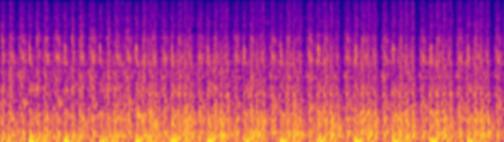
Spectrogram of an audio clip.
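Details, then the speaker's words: Diesel ute ("Clifford") cold start: an uneven, loose clatter of roughly two beats a second that won't settle, misfiring badly while cold. The owner suspects the glow plugs need changing. Cause suspected, not confirmed. "such is the cold starts on cliffy here's why you should change your glow plugs regularly"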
